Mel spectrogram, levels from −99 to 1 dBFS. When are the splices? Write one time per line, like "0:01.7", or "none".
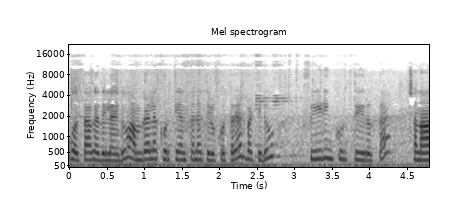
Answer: none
